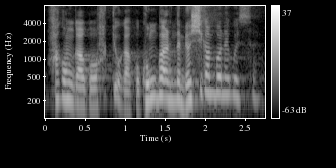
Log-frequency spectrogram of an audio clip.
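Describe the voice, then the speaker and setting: High-voiced middle-aged pastor preaching. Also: male voice, quick pace. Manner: swings between loud exhortation and hushed near-whispered asides; presses the congregation with rhetorical questions. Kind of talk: sermon. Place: church sanctuary. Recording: long church reverb.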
